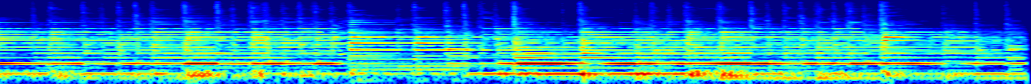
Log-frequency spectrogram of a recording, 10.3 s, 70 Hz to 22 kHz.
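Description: A mid-90s Fender Squier Strat played clean through a full song passage, rhythmic strummed chords with ringing sustained notes, steady and close, no voices over the playing.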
